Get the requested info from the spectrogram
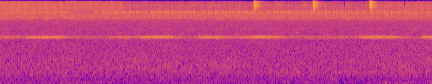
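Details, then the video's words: Crickets sing at night in southern Crimea amid a night breeze, their high thin chirping pulsing in short bursts against a steady airy hiss and low wind rumble. "Сверчки поют"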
